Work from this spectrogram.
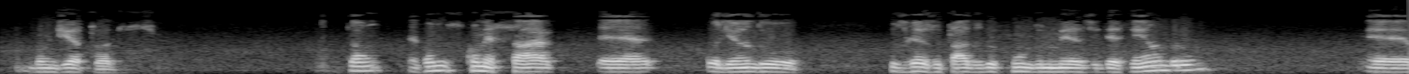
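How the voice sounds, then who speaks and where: Through a tinny phone line, a Brazilian man gives a business presentation. His voice is medium-pitched and a little husky, and he delivers figures in a measured, halting way. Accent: Brazilian Portuguese. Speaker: chief investment officer presenting results. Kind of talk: business presentation, semi-spontaneous.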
